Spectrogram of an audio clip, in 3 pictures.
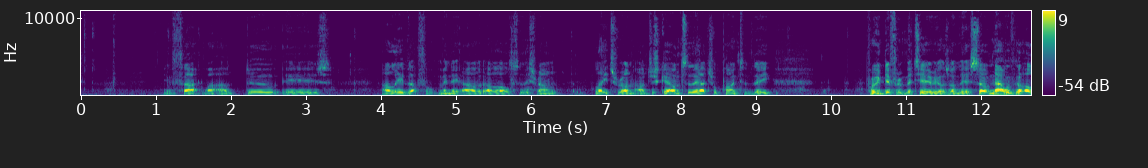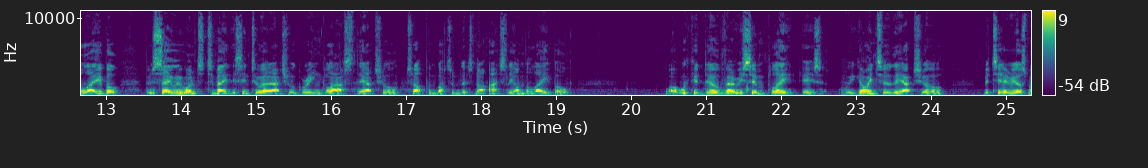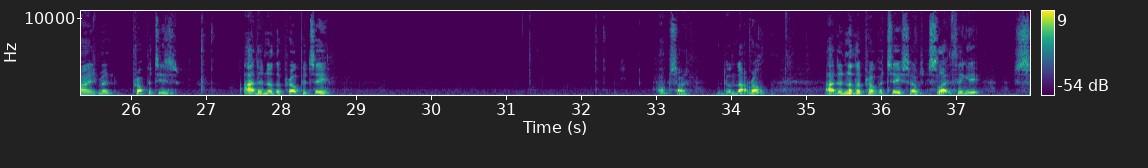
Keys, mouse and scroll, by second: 0.1 alt+click, 1.5 middle click, 3.1 middle click, 3.2 middle click, 5.2 scroll down 2, 5.7 middle click, 6.2-6.6 scroll down 3, 7.1 middle click, 8.0 Tab, 9.2 scroll, 9.4 middle click, 9.8 scroll, 9.9 scroll down 1, 13.2 middle click, 15.4 middle click, 18.0 middle click, 18.6 middle click, 18.7 Tab, 19.5 middle click, 20.0 middle click, 20.1 middle click, 20.8 middle click, 22.8 scroll up 2, 22.9 Tab, 27.0 click, 28.2-32.1 drag, 34.3 click, 36.4 click.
